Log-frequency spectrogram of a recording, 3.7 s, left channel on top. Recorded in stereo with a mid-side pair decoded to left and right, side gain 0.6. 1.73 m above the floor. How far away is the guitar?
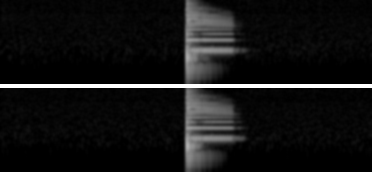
About 0.6 m.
